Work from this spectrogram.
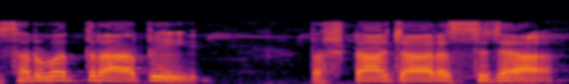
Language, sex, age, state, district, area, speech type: Sanskrit, male, 30-45, Karnataka, Chikkamagaluru, rural, spontaneous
